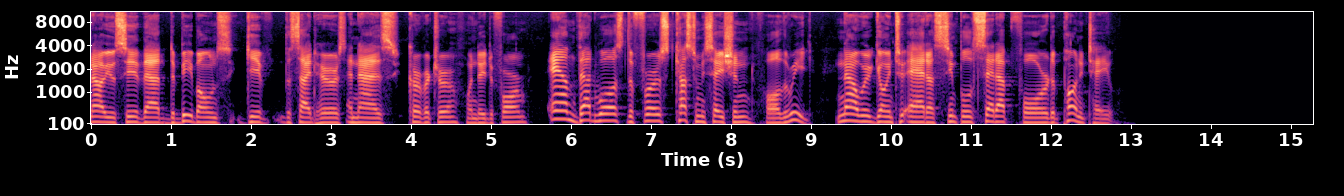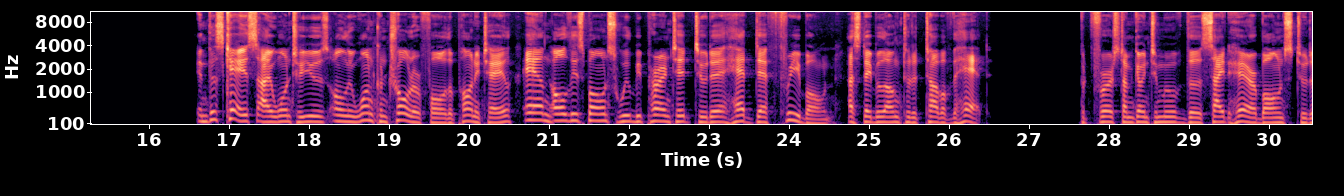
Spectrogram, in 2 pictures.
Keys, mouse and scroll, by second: 4.1 middle click, 4.4 KP_3, 4.6 a, 5.1-5.4 drag, 5.4 Right, 5.4 middle click, 5.7-6.0 middle drag, 5.7 r, 6.7-7.4 middle drag, 6.9-9.5 typing, 7.6-7.9 right drag, 7.9 middle drag, 10.8 r, 11.9 click, 11.9 a, 11.9 r, 13.2 alt+g, 13.2 alt+r, 13.2 a, 13.6 alt+s, 13.7 a, 13.7 KP_3, 15.1 KP_3, 15.6-16.6 drag, 16.7-18.0 middle drag, 18.0 click, 18.8 middle drag, 19.5-22.8 middle drag, 22.8 click, 25.4-26.4 drag, 26.5-26.9 middle drag, 27.3 Tab, 27.6 a, 27.8 Tab, 28.5 middle click, 29.7-30.5 drag, 30.4 m.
